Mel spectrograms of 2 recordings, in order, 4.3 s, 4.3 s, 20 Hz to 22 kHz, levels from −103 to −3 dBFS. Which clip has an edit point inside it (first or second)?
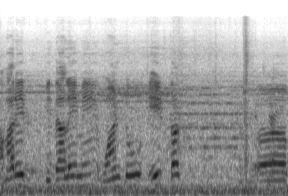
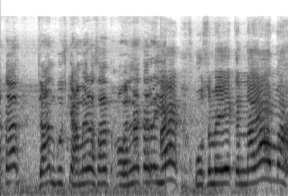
second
